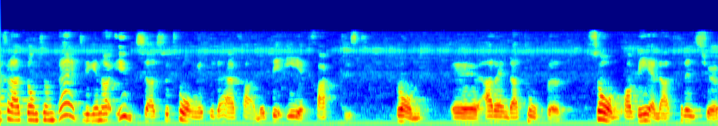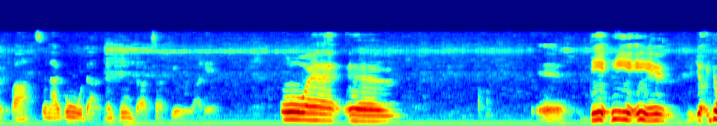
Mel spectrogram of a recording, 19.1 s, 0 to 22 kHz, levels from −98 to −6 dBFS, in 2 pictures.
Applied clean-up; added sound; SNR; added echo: classical method log-MMSE.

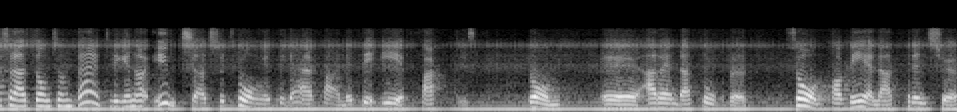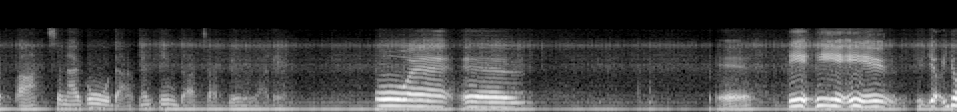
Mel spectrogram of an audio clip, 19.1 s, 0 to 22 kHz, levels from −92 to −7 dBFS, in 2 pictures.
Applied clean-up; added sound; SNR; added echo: neural mask model RNNoise.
